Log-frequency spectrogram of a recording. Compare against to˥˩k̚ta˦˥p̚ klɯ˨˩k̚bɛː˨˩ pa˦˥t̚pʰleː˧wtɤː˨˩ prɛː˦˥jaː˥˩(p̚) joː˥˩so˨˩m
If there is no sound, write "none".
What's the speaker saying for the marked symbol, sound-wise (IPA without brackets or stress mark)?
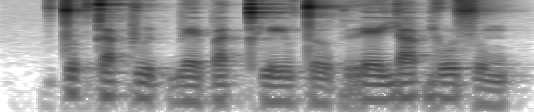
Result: p̚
